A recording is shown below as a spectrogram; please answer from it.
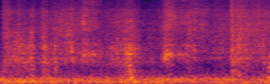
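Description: Cardboard pizza box being opened and handled: rustling and scraping of the cardboard, with a few short knocks.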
